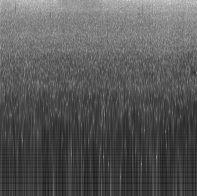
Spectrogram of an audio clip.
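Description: Steady street noise outdoors: a low, even rumble of traffic with no distinct events.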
